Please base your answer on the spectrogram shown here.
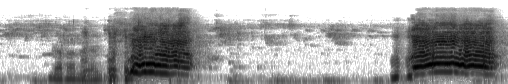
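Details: Backyard-farm goat Anime in a difficult first delivery: brief human murmuring, then a quavering bleat, a pause of about two seconds, and a second similar tremulous cry.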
